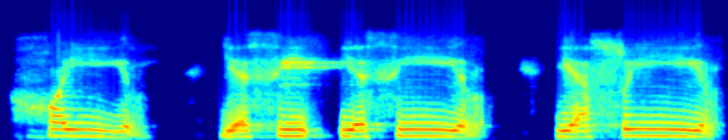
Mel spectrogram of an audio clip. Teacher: جب بھی را ساکن آئے اور اس سے پہلے یا ساکن آ گیا تو وہاں پہ کسی بھی صورتحال میں را کو باریک ہی پڑھنا ہے. آپ اس سے پہلے والے حرف پر زیر ہو، زبر ہو، پیش ہو، کچھ بھی ہو جائے اس کو ہمیں دیکھنا ہی نہیں ہے.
